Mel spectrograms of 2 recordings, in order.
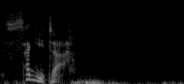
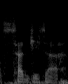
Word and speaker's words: sagitta: You find that the distance, the sagitta, or sagitta if you want to pronounce it as an English word, meaning the distance CD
